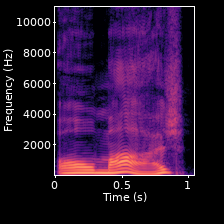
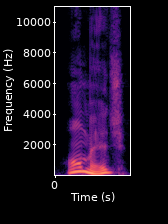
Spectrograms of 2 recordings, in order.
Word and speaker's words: homage: which is right and if you save omage you are referencing art yes you say homage you are like paying tribute dirty peasant to the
